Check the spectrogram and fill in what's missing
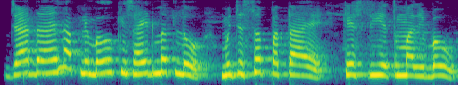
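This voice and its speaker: A performer playing a bossy, sharp-tongued grown daughter. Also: extremely high pitch, fairly even intonation, moderate pace. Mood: indignant. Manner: scolding, complaining. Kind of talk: comic family skit.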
